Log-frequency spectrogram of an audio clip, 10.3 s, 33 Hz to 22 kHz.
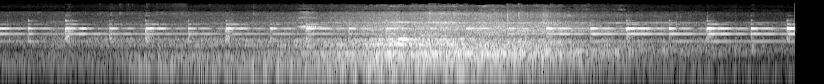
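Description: Level crossing warning bell ringing about twice a second while a ČD Cargo class 742 diesel locomotive with a goods wagon passes over the crossing. The locomotive's engine and wheels are loudest midway, then fade as it moves on, with the bell still ringing.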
